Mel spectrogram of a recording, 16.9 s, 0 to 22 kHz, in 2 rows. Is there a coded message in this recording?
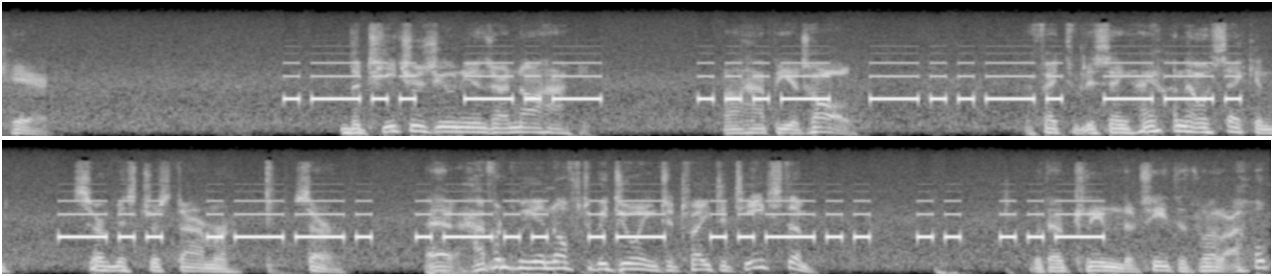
Yes: Morse code (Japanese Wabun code) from 1.8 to 15.9 s, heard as a keyed tone, hand-sent with a paddle, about 13 wpm, 1120 Hz, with speech in English. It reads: カワ クモリ ホツカイドウ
